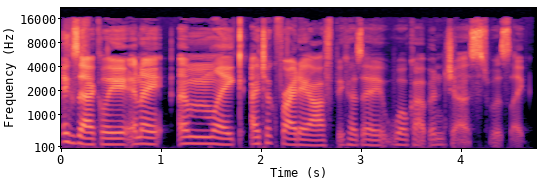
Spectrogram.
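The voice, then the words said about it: Stuffy, congested voice from a cold. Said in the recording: “I have a cold ... I've actually been very little cough and a lot, like, just stuffy”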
